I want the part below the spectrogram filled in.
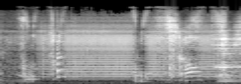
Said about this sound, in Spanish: mientras que nos trasladábamos de una a la otra y no teníamos presencia de señal de una radio, escuchábamos ese ruido molesto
